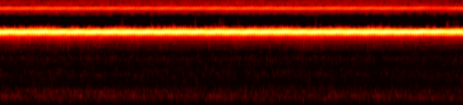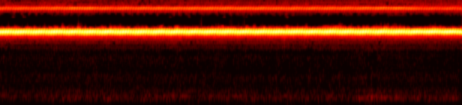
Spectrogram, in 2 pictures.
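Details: Field cricket (dế mèn) calling naturally to attract females at night, a sound used for trapping crickets; a steady, high, unbroken trill holding one pitch throughout with a faint overtone above, loud and clean with no other sounds.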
